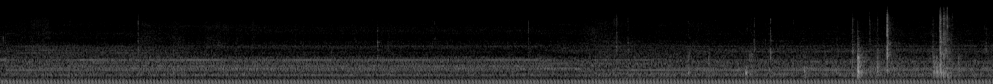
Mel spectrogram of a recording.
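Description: Steady drone of a generator engine running, with a few light clicks and a short scrape near the end as metal parts of the outboard's fuel pump assembly are handled.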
